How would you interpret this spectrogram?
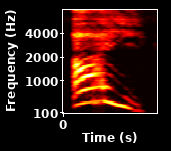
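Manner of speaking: high, loud "Ai!" cry; exclamation. Shown as a demonstration. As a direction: exclaim "Ai!" like a sudden startle. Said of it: "Então, eu posso dizer". (exclamação bem marcada)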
